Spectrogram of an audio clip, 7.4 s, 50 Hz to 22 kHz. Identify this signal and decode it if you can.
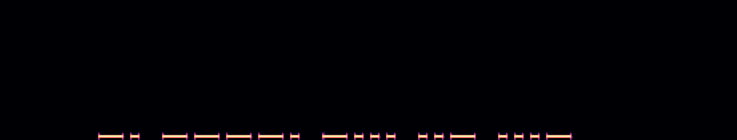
Morse code, heard as a keyed tone, about 15 wpm, 700 Hz. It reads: N9BUV
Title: USA Call Signs - 5 Characters - Repeated 3x - 15wpm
